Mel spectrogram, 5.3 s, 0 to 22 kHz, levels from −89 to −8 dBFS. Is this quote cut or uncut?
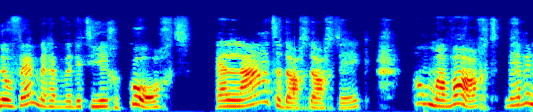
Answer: cut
